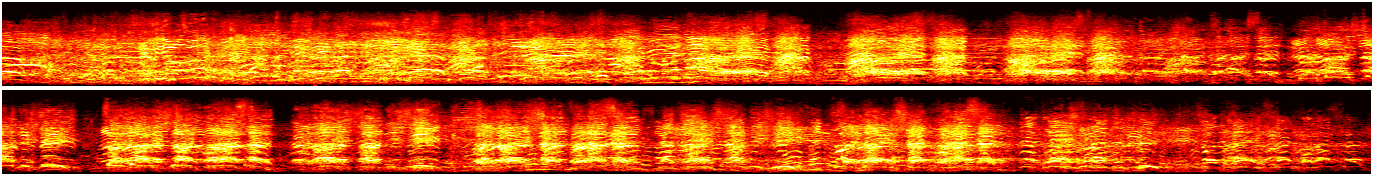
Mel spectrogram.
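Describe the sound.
A large crowd at a Pegida street protest rally in Dresden, Germany, shouts and chants loudly outdoors, voices overlapping in a dense, continuous roar with rhythmic bursts and occasional individual yells standing out.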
